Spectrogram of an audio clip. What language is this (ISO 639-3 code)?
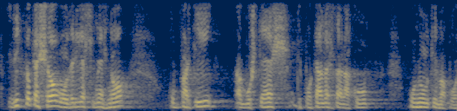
cat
